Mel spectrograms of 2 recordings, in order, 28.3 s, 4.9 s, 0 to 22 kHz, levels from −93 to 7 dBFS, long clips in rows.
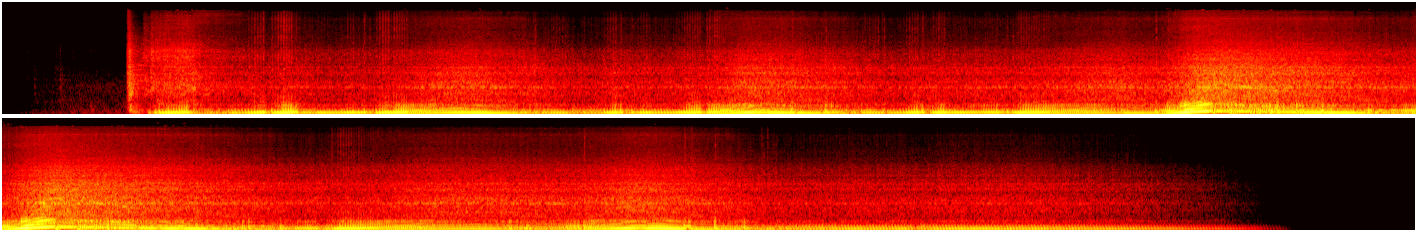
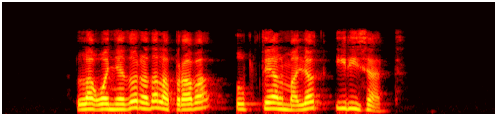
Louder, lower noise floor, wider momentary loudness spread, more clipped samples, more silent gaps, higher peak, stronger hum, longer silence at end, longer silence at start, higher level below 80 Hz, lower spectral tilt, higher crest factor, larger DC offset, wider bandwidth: second, -23 LUFS vs -20 LUFS; second, -79 dBFS vs -85 dBFS; about the same, 14 LU vs 12 LU; neither; neither; about the same, -2 dBFS vs -4 dBFS; neither; first, 2.2 s vs 1.15 s; first, 1.25 s vs 0.75 s; first, -24 dBFS vs -62 dBFS; first, -8 dB/octave vs -6.5 dB/octave; about the same, 20 dB vs 18 dB; neither; first, 12.5 kHz vs 8 kHz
